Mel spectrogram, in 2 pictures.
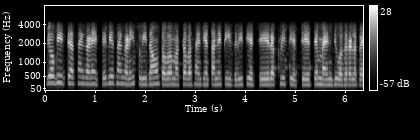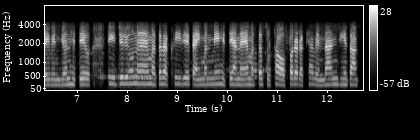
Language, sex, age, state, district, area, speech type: Sindhi, female, 30-45, Rajasthan, Ajmer, urban, conversation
